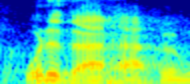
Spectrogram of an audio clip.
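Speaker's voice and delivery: ordinary delivery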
